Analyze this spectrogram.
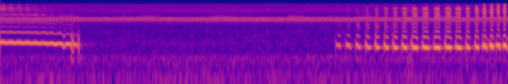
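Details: Eastern screech owl giving a descending whinny that drops in pitch and ends abruptly, then after a pause a long rapid trill of even pulses that swells in loudness. A steady high insect-like drone runs throughout.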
